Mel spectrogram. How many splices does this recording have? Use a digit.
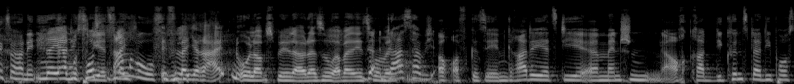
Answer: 0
